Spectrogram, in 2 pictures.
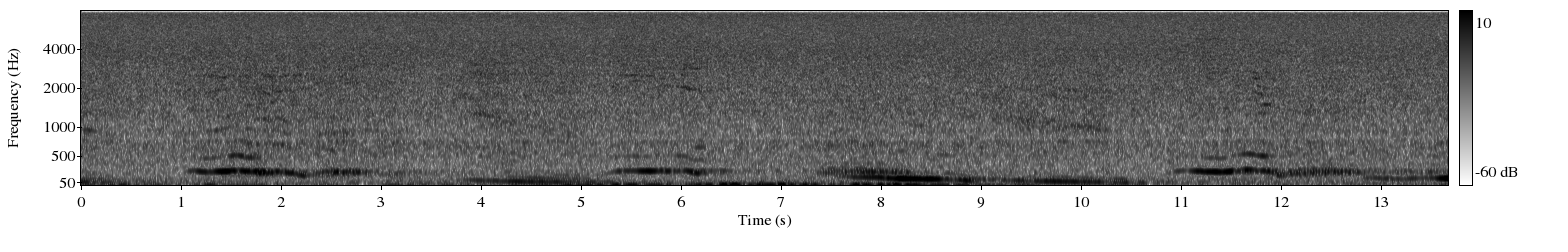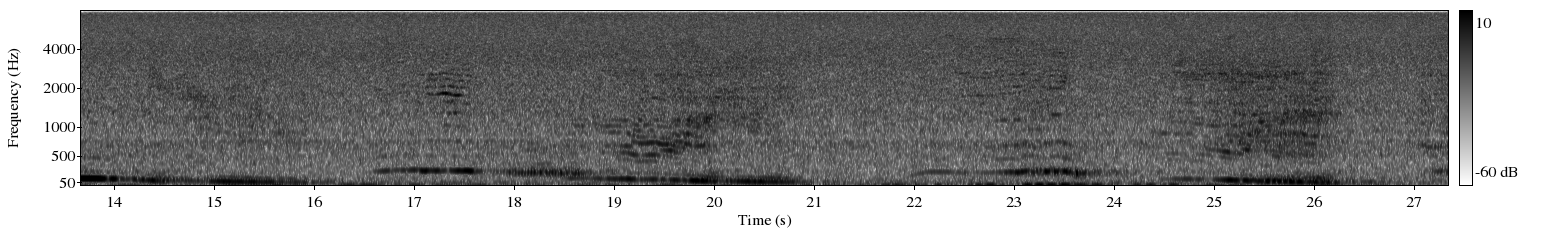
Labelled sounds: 4.1	4.4	humpback whale, 1.0 to 1.2 kHz
17.1	17.5	humpback whale, 1.7 to 2.7 kHz
19.5	20.1	humpback whale, 0.80 to 1.3 kHz
22.8	23.0	humpback whale, 4.7 to 4.9 kHz

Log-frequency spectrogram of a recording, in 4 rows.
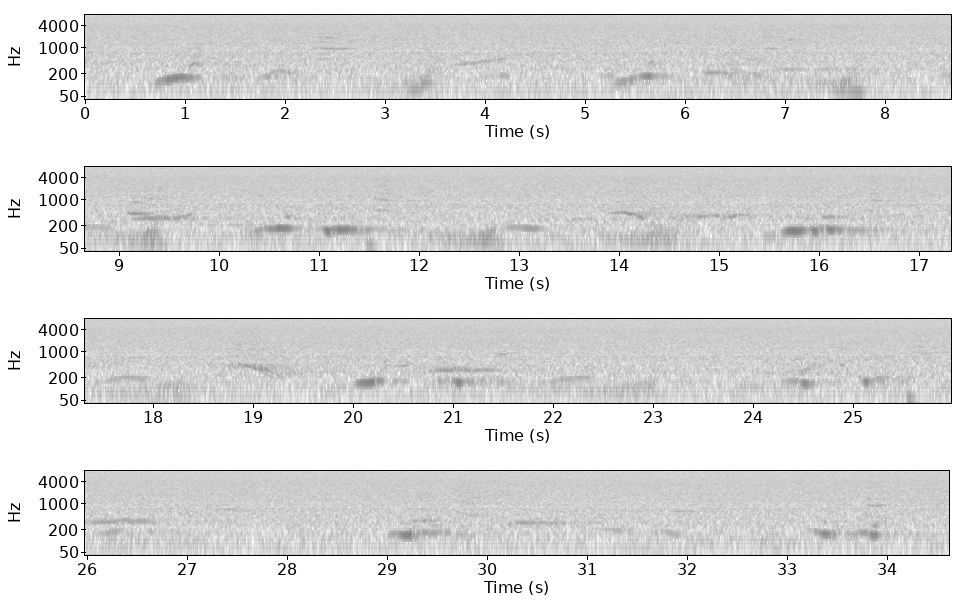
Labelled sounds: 2.3	2.7	humpback whale, 0.90 to 1.1 kHz

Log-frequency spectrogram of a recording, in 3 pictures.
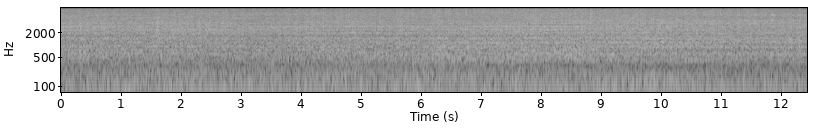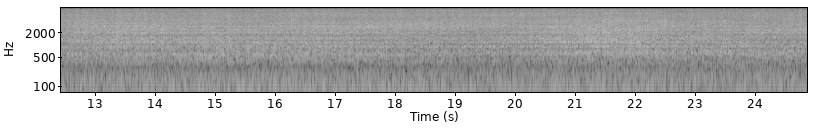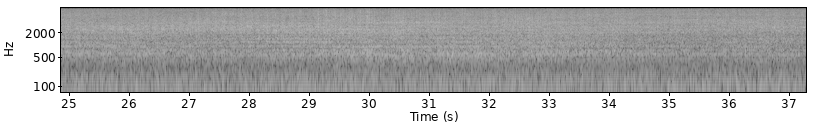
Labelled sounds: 30.1	30.5	vessel noise, 3.5 to 3.7 kHz

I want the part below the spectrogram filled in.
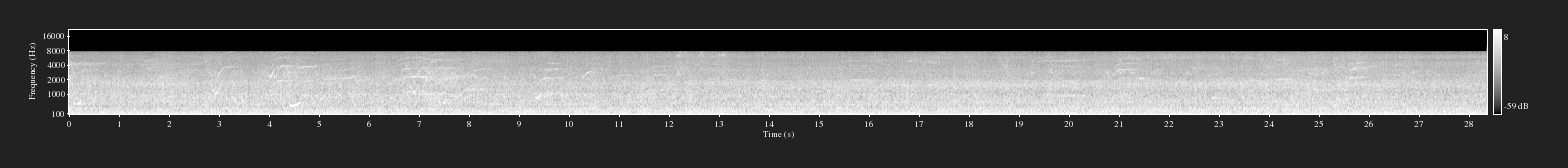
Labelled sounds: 6.5	8.3	killer whale, southern resident, 0.67 to 7.4 kHz
9.2	9.8	killer whale, southern resident, 0.84 to 4.5 kHz
19.4	20.4	killer whale, southern resident, 3.7 to 5.6 kHz
20.7	21.6	killer whale, southern resident, 2.0 to 5.9 kHz
24.1	26.3	killer whale, southern resident, 0.84 to 7.2 kHz

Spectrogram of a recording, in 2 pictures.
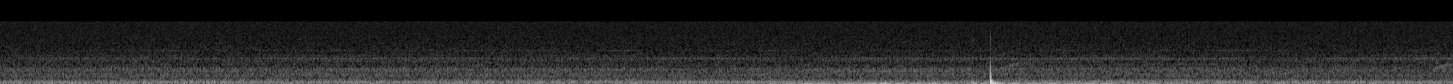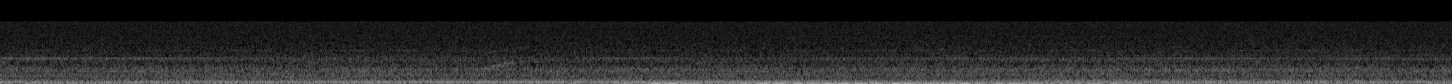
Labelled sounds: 19.4	19.7	humpback whale, 0.80 to 1.1 kHz

